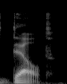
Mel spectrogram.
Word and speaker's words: dealt: The past tense is dealt. It rhymes with felt.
